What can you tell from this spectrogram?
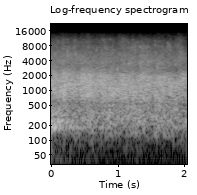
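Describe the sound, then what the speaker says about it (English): Audience applause for dignitaries at a refractory-industry CEO panel event, a steady, dense wash of clapping filling the hall evenly from start to finish with no voices. "Can we please have a big round of applause for all the dignitaries here?"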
